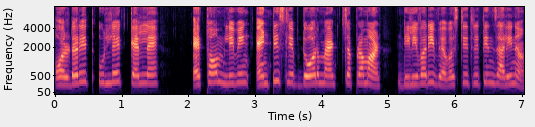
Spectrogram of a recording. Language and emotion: Goan Konkani, neutral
